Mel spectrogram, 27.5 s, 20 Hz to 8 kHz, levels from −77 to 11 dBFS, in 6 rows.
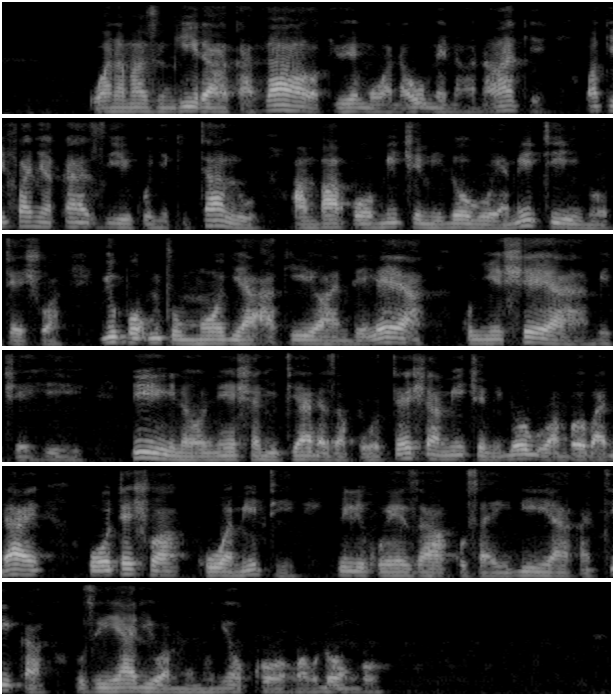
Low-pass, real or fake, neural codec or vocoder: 7.2 kHz; fake; codec, 16 kHz, 4 kbps, FreqCodec, smaller model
